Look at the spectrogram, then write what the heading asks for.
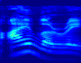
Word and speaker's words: ivory: 注意这个发音不要读成 ivory，大家注意到了吗？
